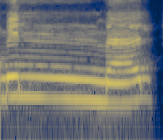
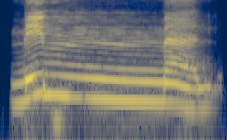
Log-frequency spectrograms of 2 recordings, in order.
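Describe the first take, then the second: First: The n is pronounced clearly before the m. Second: The n merges fully into a doubled m. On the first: The speaker calls it wrong. "لا مو من مال" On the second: The speaker calls it right. "مباشرة انتقل من الميم إلى الميم"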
